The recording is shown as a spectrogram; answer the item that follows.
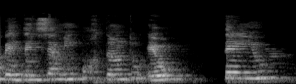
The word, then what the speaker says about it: tenho: La pronunciación, chicos, de la NH es muy parecida, igualita a la ñ del español. ¿Ok? Entonces la pronunciación de NH es igualita a la pronunciación de la ñ.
